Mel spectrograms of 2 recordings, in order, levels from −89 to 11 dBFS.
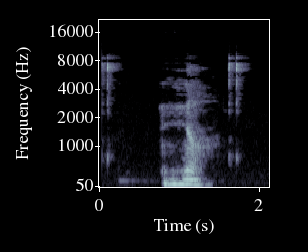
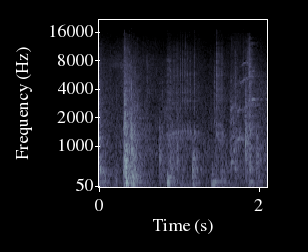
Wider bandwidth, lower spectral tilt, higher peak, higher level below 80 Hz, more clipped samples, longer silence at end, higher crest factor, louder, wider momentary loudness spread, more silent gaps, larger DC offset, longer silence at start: second, 9.6 kHz vs 17 kHz; about the same, -5 dB/octave vs -4.5 dB/octave; first, -2 dBFS vs -12 dBFS; first, -50 dBFS vs -56 dBFS; neither; first, 0.35 s vs 0 s; about the same, 20 dB vs 24 dB; first, -21 LUFS vs -35 LUFS; about the same, 12 LU vs 12 LU; neither; neither; about the same, 0.05 s vs 0 s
